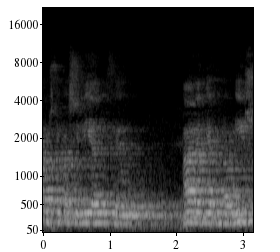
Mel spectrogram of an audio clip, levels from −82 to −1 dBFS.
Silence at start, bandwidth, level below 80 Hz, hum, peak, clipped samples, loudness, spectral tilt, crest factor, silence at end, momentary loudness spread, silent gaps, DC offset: 0 s; 11.5 kHz; -68 dBFS; none; -20 dBFS; under 0.1%; -35 LUFS; -6.5 dB/octave; 14 dB; 0 s; 9 LU; none; under 0.1%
